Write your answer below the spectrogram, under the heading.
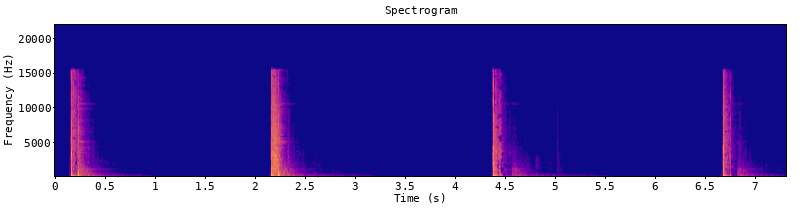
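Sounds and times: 
single gunshots with a silencer: 0:00.2 - 0:00.5, 0:02.2 - 0:02.6, 0:04.4 - 0:04.9, 0:06.7 - 0:07.1.

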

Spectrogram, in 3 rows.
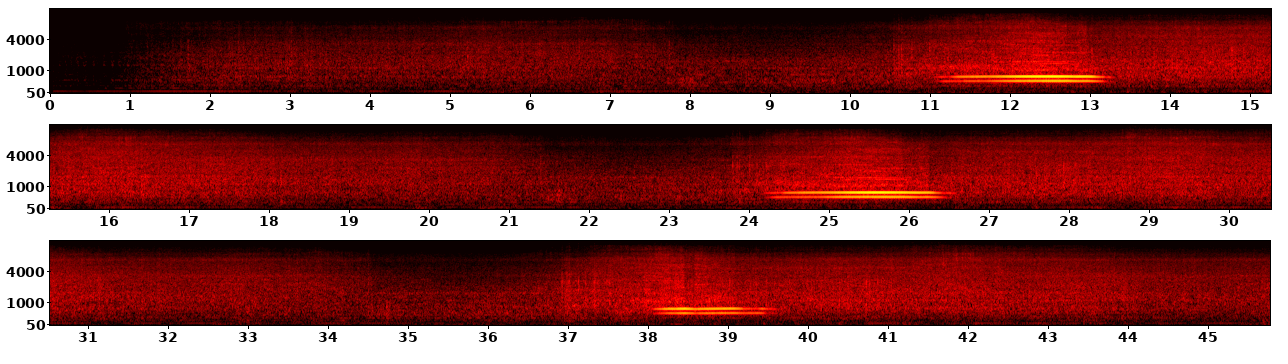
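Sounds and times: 
train on a children's railway: 0:00.0 - 0:45.7.

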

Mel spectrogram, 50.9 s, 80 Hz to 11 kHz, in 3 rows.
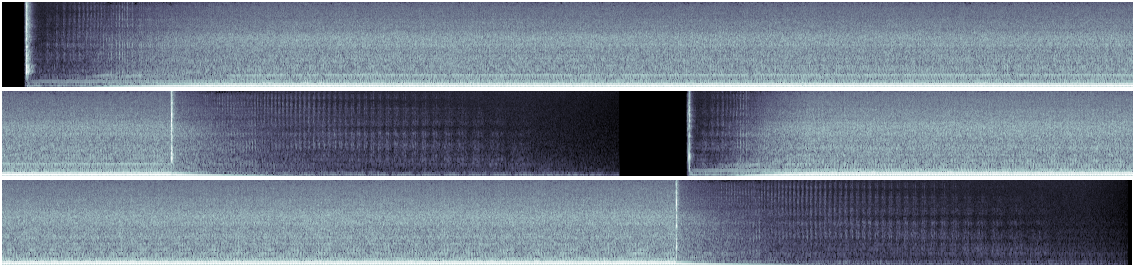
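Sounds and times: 
fan running: 0:00.4 - 0:24.8, 0:27.3 - 0:49.6.

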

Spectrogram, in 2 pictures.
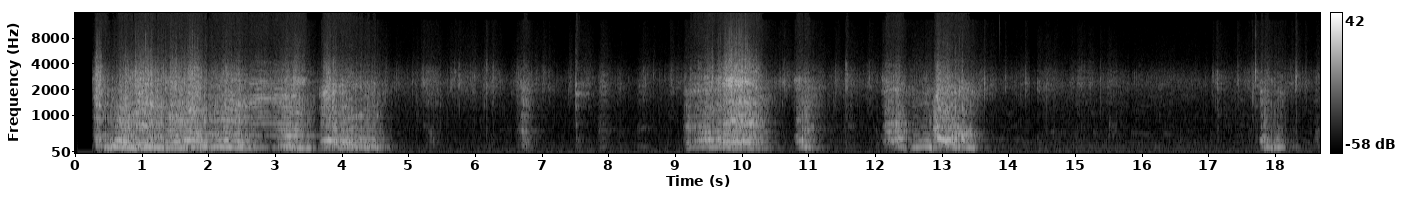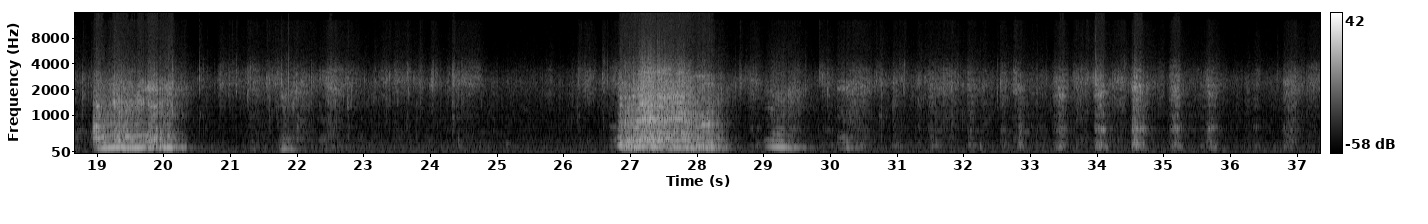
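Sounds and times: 
bear roaring: 0:00.3 - 0:04.8, 0:09.1 - 0:11.3, 0:12.1 - 0:13.7, 0:17.6 - 0:20.4, 0:26.7 - 0:37.3.

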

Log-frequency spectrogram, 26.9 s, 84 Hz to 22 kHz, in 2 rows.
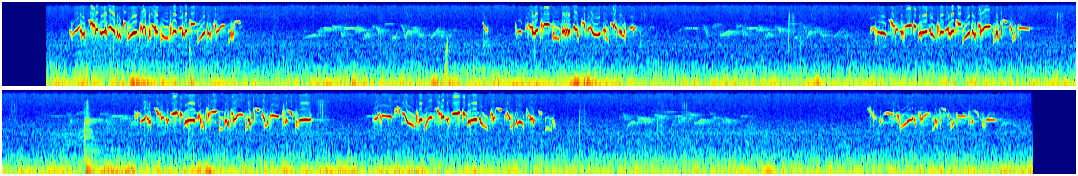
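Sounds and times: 
yellowhammer singing: 0:00.8 - 0:03.0, 0:03.8 - 0:13.0, 0:13.9 - 0:20.5, 0:24.2 - 0:26.2.

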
